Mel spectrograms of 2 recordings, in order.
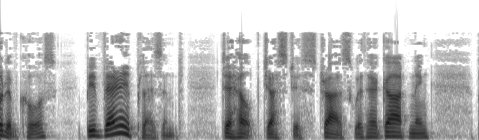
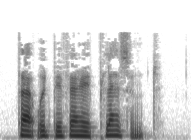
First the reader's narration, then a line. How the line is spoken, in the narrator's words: Violet said, very sadly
